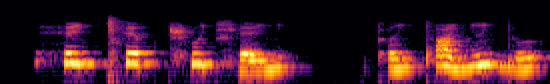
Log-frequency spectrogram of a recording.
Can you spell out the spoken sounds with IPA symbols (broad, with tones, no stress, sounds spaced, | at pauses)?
h ɛ˥˧ ʎ ǀʰ ɛ˥˧ p ʈ͡ʂʰ ʊ˥˧ t͡ɕʰ ɛ˩˧ ʎ | kʼ ʌ˩˧ ʎ tʼ ɑ˧˩˧ ʎ ʌ˥˧ ʎ d ʊ˩˧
